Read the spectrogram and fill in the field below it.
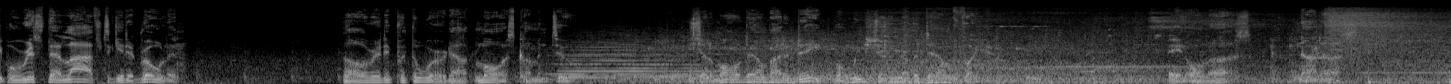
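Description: A man speaks in a deep, gruff voice, low and close.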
